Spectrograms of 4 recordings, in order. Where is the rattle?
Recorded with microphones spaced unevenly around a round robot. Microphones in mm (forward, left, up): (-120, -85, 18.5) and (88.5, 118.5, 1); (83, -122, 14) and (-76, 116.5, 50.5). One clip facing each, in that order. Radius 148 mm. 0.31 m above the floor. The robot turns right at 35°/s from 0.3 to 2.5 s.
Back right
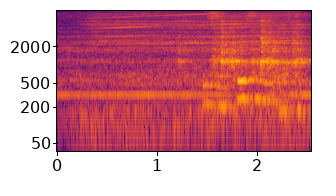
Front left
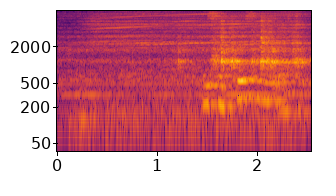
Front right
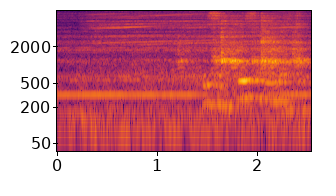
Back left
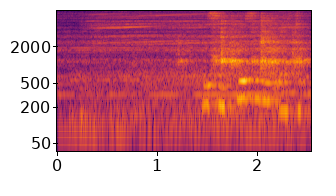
45° left, 2 m; by 2.4 s 120° left, 2 m.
